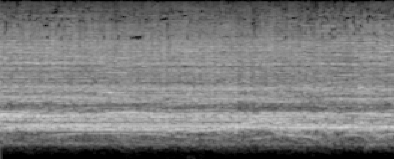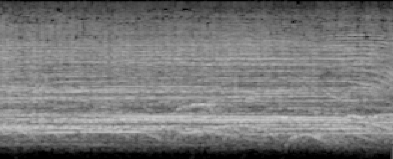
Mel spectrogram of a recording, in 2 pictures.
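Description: A large crowd shouts and cheers together in a sustained, dense roar that holds steady at full volume for about ten seconds, with no single voice standing out.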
